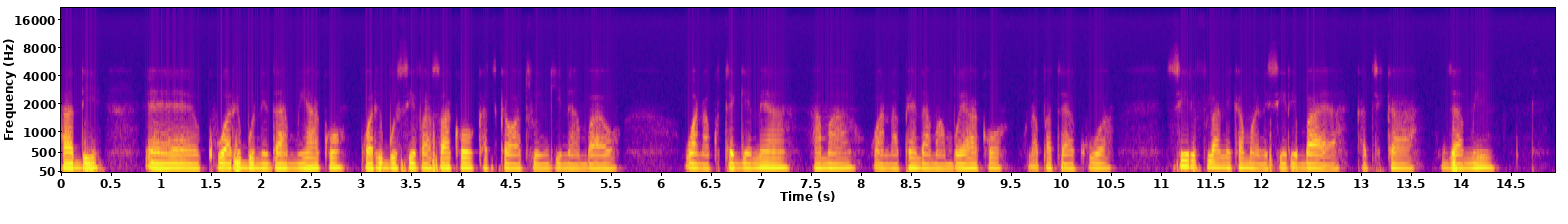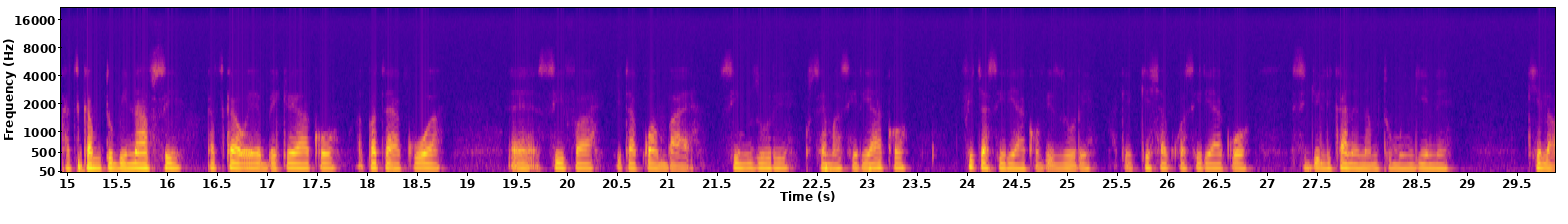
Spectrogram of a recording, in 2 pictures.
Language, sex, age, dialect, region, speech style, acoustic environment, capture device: Swahili, male, 18-24, Kenya - Nairobi Sheng-influenced, Kenya, relaxed, silence, desktop / Windows / Chrome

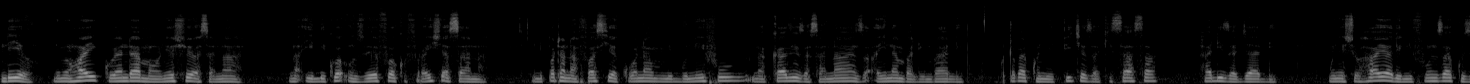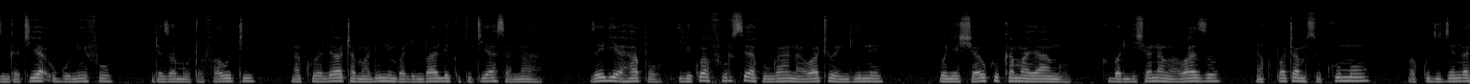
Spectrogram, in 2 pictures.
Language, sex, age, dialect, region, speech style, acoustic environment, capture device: Swahili, male, 25-34, Kenya - Nairobi Sheng-influenced, Kenya, relaxed; focused, people talking; appliances; music; silence, mobile / Linux / Chrome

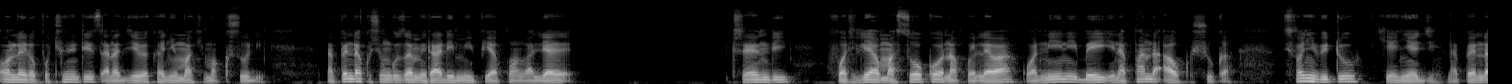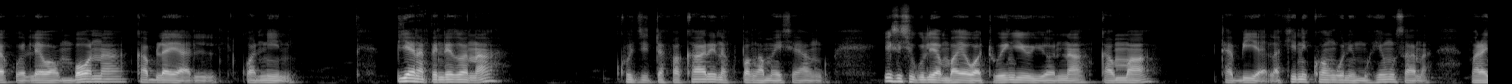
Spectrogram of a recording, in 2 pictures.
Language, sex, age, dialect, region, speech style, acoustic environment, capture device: Swahili, male, 18-24, Kenya - Nairobi Sheng-influenced, Kenya, focused, nature, mobile / Linux / Chrome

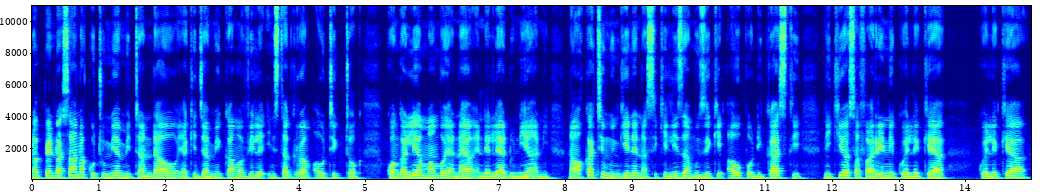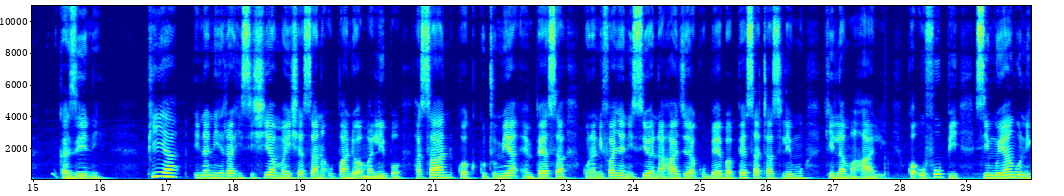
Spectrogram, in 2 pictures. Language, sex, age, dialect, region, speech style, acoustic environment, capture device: Swahili, male, 18-24, Kenya - Nairobi Sheng-influenced, Kenya, focused, silence, desktop / Windows / Chrome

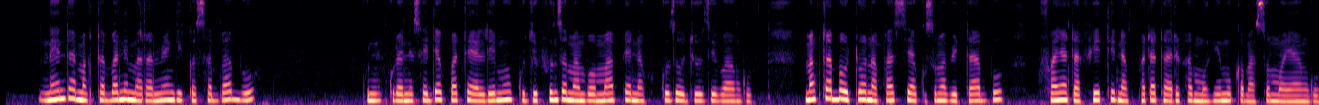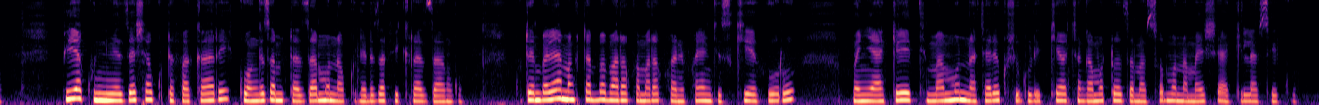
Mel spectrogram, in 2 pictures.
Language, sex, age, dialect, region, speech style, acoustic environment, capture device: Swahili, female, 25-34, Kenya - Nairobi Sheng-influenced, Kenya, relaxed, traffic, mobile / Linux / Chrome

